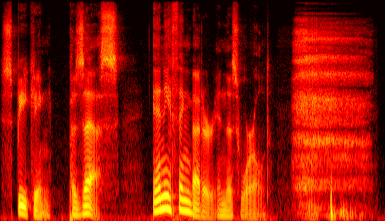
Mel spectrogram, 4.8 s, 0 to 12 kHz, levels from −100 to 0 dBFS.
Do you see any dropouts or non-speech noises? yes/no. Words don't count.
yes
